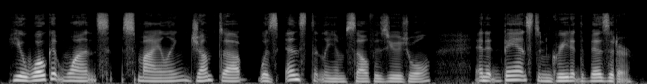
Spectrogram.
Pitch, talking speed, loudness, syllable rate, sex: 160 Hz, 165 wpm, -21 LUFS, 5.5 syllables/s, female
